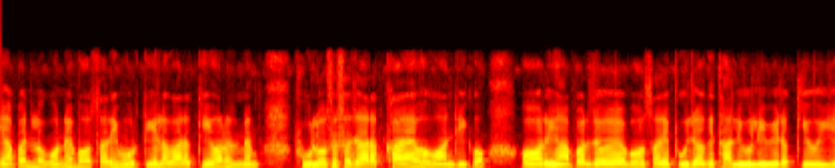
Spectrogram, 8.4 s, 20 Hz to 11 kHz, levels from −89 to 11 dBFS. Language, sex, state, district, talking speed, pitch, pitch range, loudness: Hindi, female, Punjab, Pathankot, 260 wpm, 185 Hz, 180-190 Hz, -16 LUFS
